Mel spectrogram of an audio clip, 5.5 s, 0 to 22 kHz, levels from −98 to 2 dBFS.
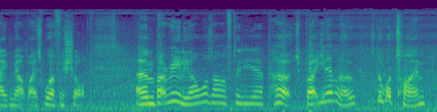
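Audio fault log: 4.05 to 5.47 s, DECT cordless phone buzz: a thin, steady buzz comes in and runs to the end, pulsing at 100 Hz with lots of harmonics, roughly 20 dB under the main signal. A nearby DECT handset or base is bursting every 10 ms, and the audio circuitry is rectifying it.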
